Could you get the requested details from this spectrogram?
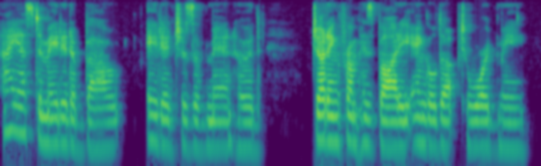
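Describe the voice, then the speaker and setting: Low-voiced woman narrating an audiobook. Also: normal speed. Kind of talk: first-person audiobook narration. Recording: slightly dull lo-fi sound.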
